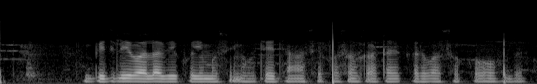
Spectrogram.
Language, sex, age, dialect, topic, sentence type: Magahi, male, 25-30, Northeastern/Surjapuri, agriculture, question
